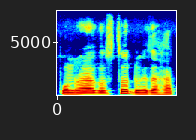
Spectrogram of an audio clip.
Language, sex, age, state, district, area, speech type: Assamese, male, 18-30, Assam, Lakhimpur, rural, spontaneous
